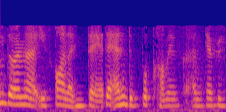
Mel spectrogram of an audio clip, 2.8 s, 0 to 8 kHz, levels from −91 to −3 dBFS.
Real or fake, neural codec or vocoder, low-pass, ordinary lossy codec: fake; codec, 16 kHz, 0.5 kbps, X-Codec, HuBERT features, trained on balanced general audio; 7.2 kHz; AAC, 16 kbps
